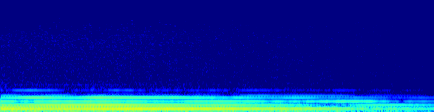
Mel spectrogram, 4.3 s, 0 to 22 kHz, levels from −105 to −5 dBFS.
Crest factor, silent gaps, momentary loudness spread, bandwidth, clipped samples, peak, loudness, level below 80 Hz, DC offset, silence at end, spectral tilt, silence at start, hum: 12 dB; none; 16 LU; 0.8 kHz; under 0.1%; -36 dBFS; -49 LUFS; -60 dBFS; under 0.1%; 0 s; -11.5 dB/octave; 0 s; none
